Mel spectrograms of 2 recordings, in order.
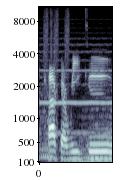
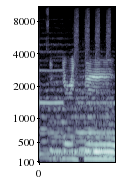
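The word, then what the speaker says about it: Kakariko: I don't think there's actually a correct pronunciation on how to pronounce the village. Every Zelda fan says it's either Kakariku or Kikiriku or Keikeriku.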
